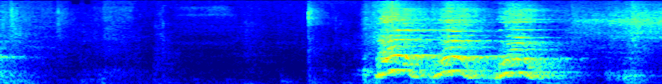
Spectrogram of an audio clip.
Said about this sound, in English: Doggy interruption. Oh. Let's take this moment to pause. Okay, that was a great pause.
